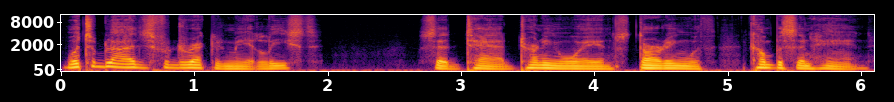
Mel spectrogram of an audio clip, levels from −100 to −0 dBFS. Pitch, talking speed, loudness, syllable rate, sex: 120 Hz, 165 wpm, -18 LUFS, 5.0 syllables/s, male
